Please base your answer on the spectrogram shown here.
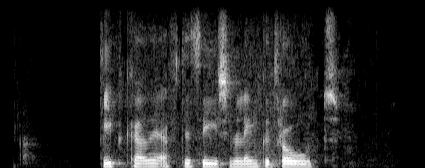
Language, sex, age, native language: Icelandic, male, 18-19, Icelandic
